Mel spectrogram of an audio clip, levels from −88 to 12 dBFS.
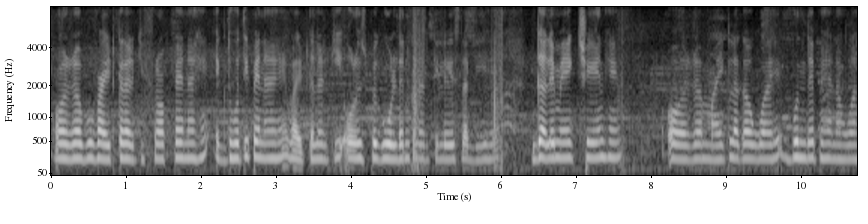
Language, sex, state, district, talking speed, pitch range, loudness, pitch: Hindi, female, Bihar, Sitamarhi, 205 wpm, 220-235 Hz, -18 LUFS, 230 Hz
